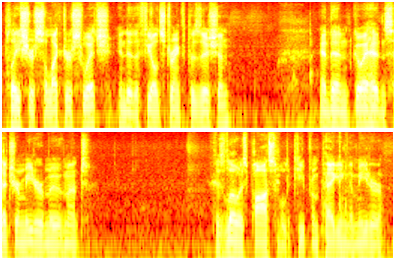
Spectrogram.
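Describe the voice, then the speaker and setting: A man presenting an explanatory equipment demonstration in a methodical, instructional manner. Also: sits low. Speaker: presenter of radio equipment tutorial.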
